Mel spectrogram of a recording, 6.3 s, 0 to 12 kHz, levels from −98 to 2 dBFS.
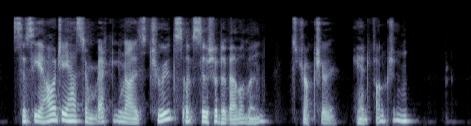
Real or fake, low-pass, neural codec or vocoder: fake; 7.2 kHz; codec, 16 kHz, 2 kbps, FreqCodec, larger model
